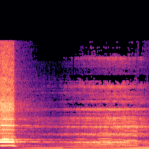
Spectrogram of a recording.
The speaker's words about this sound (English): A train whistle screamed inside the church.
